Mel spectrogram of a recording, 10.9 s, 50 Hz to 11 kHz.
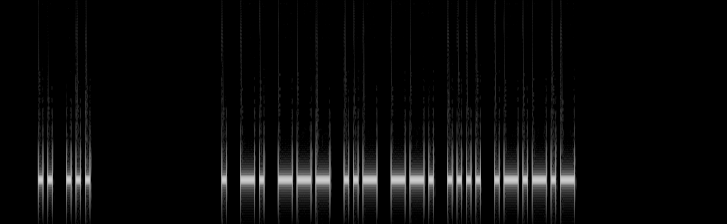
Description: Morse code, heard as a keyed tone, about 17 wpm, 700 Hz. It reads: IS ENOUGH.
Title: 4x Word-Spacing - Sentences from Top 400 Words - 17wpm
